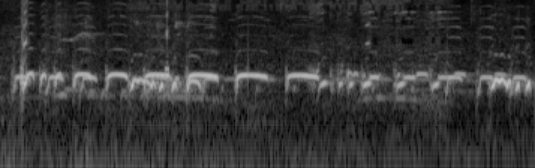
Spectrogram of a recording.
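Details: Zebra doves of a local strain, loud and active callers, used as a lure to draw an answering call. Rapid series of short, trilled cooing notes at even pitch, running almost continuously with brief gaps, over a soft low rumble.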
